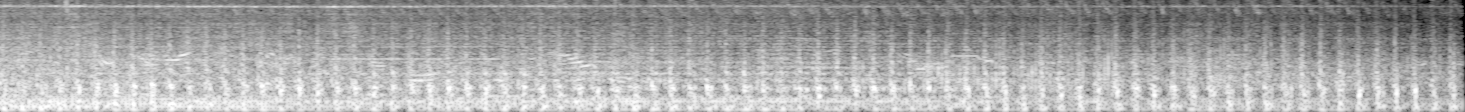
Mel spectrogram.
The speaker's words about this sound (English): All right, let's get him in the chopper.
